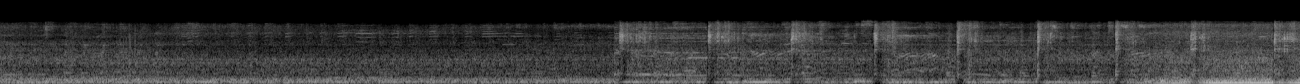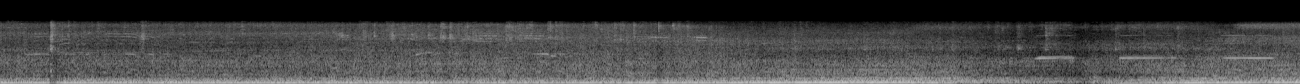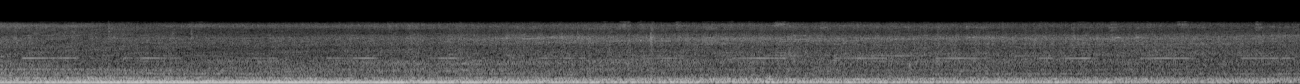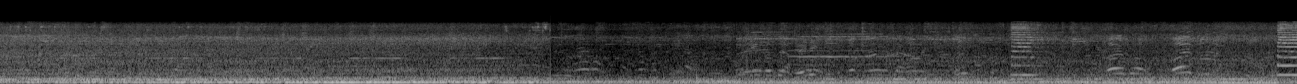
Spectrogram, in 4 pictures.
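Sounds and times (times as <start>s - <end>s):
heavy vehicle engine running: 0.0s - 51.9s
reversing alarm beeping: 23.4s - 44.2s, 46.8s - 48.3s.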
